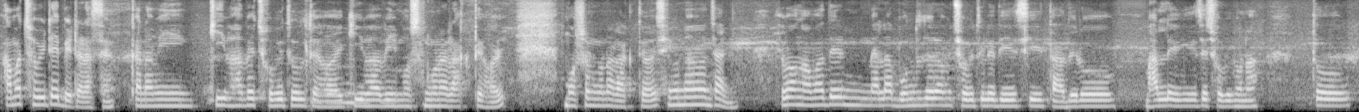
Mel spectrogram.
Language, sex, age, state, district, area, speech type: Bengali, male, 18-30, West Bengal, Murshidabad, urban, spontaneous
